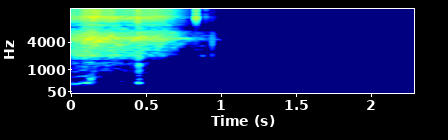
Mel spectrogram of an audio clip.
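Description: Near silence: room tone, with a faint short sound and a small click in the first half second.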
